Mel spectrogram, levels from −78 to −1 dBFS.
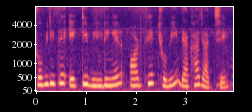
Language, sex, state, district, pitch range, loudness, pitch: Bengali, female, West Bengal, Cooch Behar, 225-285 Hz, -13 LUFS, 235 Hz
